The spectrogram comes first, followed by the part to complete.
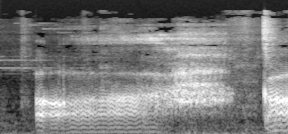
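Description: A person's drawn-out, strained groan of effort, held for about a second and a half at a low, steady pitch and growing brighter toward its end before stopping.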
